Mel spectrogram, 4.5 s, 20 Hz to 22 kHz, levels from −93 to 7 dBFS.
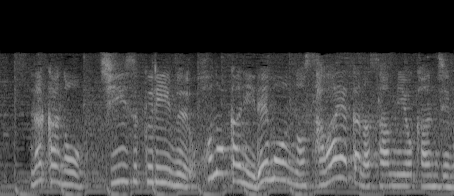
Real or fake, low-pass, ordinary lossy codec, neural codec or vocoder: real; 7.2 kHz; MP3, 48 kbps; none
